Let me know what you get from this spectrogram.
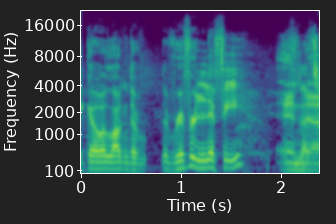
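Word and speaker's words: Liffey: walk and they go along the the river liy that's how you pronounce it and Mahoney goes chasing after a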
